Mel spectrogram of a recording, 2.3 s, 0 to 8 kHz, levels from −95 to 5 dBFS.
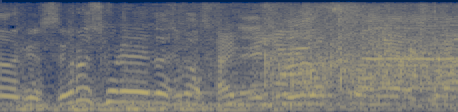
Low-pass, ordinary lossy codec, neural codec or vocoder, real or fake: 7.2 kHz; none; none; real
